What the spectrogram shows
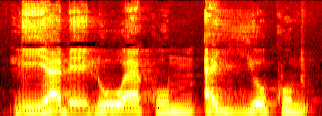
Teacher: মিম সাকিনকে স্পষ্ট করে গুণনা ছাড়া পড়তে হবে। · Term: ইজহারে শাফাউই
